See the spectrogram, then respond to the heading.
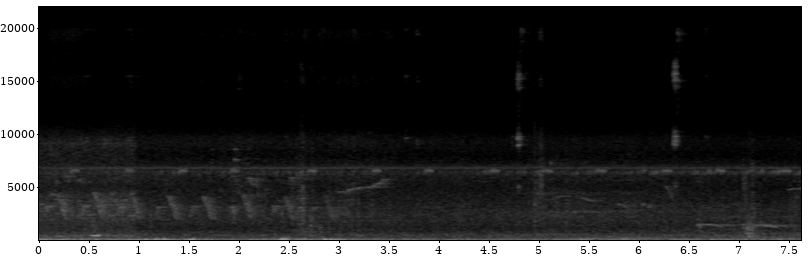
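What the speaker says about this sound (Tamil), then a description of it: "நம்ம வீடியோவுக்கு இப்போ என்னென்னா காக்கா சவுண்டு கேட்குது" A crow caws a few times in a quiet rural setting near goats, brief harsh calls spaced apart over faint background chirps and insect hum, fairly distant and soft.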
